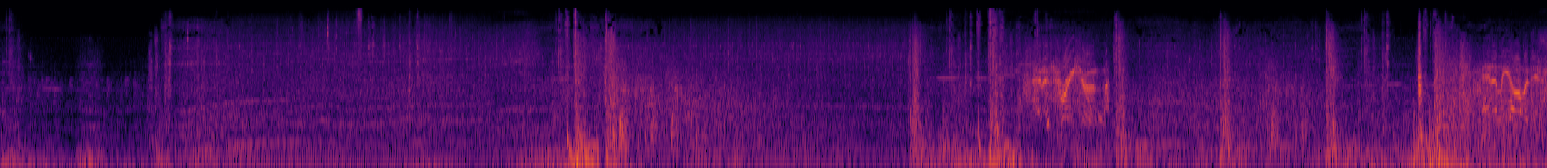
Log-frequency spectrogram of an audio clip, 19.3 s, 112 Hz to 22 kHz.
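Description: Tank cannon shots in World of Tanks Blitz, from a Centurion Mk. 5/1 RAAC battle, booming in several loud bursts over a constant rumbling engine bed, with game voice callouts heard between the blasts.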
